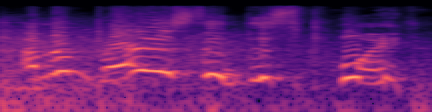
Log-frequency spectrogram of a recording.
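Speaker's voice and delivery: high, loud words through laughter; laughing. Real, not acted. Streamer laughing at her own scare, words through laughter. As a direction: laugh it out, flustered.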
